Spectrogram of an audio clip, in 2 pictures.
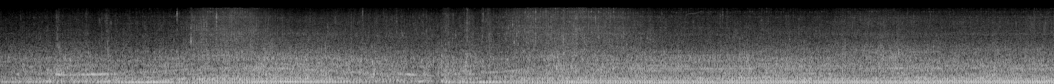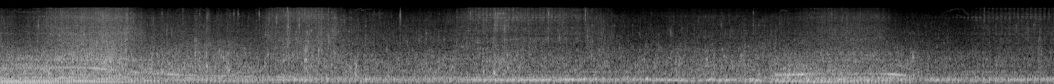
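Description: Water rushes and splashes past a boat.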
